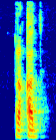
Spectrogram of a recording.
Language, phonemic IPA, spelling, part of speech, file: Moroccan Arabic, /rqad/, رقد, verb, LL-Q56426 (ary)-رقد.wav
- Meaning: to sleep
